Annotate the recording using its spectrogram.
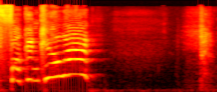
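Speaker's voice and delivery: acted, very high, shrill, frantic panicked yell. Retelling finding a spider in the shower: retelling own panicked yelling. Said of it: "I was flipping the fuck out".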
